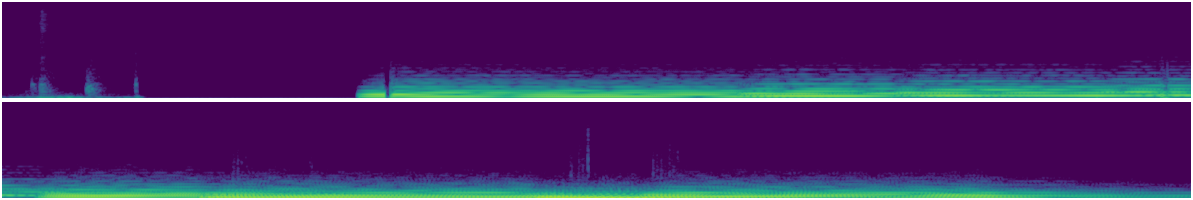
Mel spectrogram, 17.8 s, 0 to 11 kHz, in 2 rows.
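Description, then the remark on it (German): The u-he Zebra 2 software synthesizer, running in Cubase, plays low, droning sustained chords with a warm, throbbing tone, changing to a new chord about halfway through; no one speaks over it. “Also ich mache gerade mal Zebra mal 2 auf.”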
